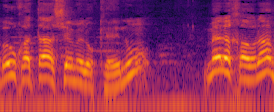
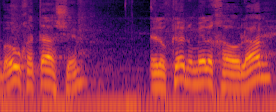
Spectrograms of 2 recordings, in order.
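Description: First: Hashem and Elokeinu are joined, pause after Elokeinu. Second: A pause separates Hashem from Elokeinu. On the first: The two names are read as one unit. The speaker calls it right. "צריך לצמיד השם לאלוקינו" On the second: It sounds like two separate names. The speaker calls it wrong. "איך אתה מפסיק בין השם לאלוקינו"

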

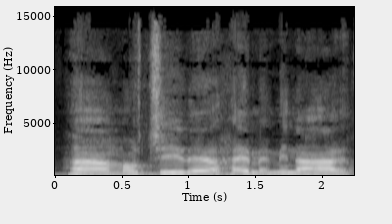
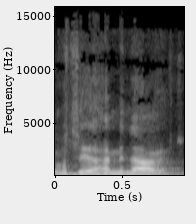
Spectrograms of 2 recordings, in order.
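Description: First: The opening h sound is clearly pronounced. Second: The opening h sound is swallowed and dropped. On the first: The speaker calls it right. "צריך להדגיש את ההי" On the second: The speaker calls it wrong. "לא ... זה בלעות"

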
